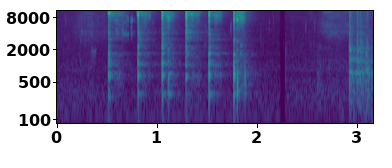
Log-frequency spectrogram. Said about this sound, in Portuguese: E vamos envolver isso aqui. Vamos misturar. Um pouquinho mais da mistura de ovos com queijo.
